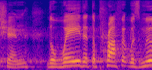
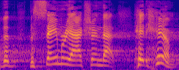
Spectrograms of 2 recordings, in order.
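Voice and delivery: usual speaking voice

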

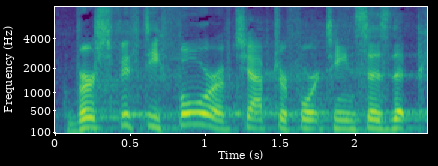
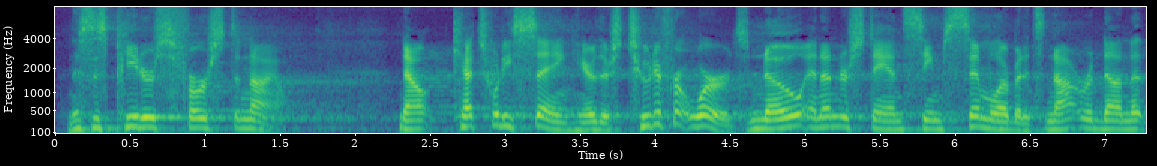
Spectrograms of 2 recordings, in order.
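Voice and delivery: ordinary delivery

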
